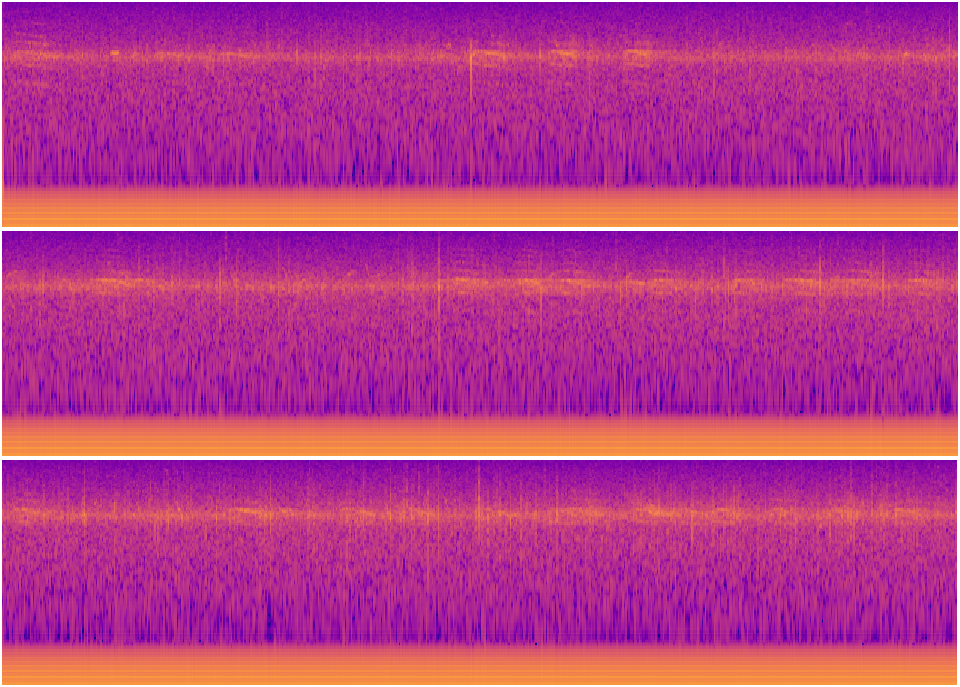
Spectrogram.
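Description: Rain falling on a pond, with a steady high-pitched trill running over it that brightens now and then.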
